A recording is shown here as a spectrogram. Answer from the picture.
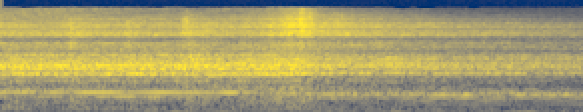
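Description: Movie trailer soundtrack: a sustained, whistle-like chord of several steady tones that slowly fades as the trailer goes to black.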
